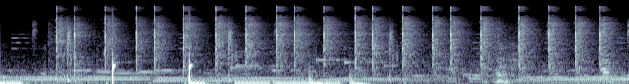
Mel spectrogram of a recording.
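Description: Surgical mallet striking a metal instrument in quick, repeated taps, about four to five a second, as the hip implant is driven into the femur. Background music plays underneath.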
